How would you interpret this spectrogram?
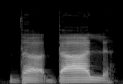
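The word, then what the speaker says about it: دال: It has a light da to it, but basically you would pronounce it as the. So THE, the, of our English, our word, that is how it's pronounced. The dal.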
